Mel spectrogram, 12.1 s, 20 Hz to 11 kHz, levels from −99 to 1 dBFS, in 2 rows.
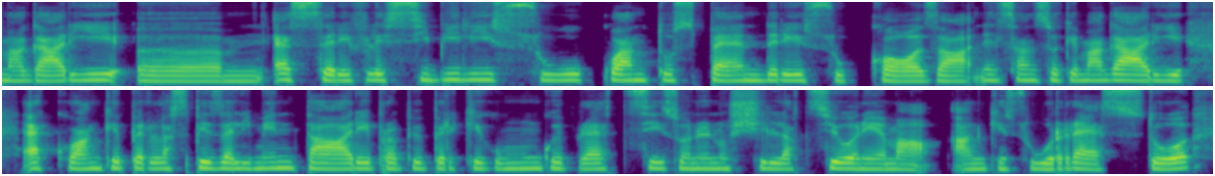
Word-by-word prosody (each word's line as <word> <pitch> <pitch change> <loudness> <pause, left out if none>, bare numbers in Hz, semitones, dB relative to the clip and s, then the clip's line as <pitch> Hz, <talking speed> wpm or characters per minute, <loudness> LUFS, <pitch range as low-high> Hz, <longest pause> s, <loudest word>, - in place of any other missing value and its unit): magari, 180 +2 +1
uhm, 165 -1 -2
essere 200 -2 +2
flessibili 200 +1 -2
su 195 -1 0
quanto 195 -1 +2
spendere 185 0 0
e - - -2
su 175 -1 -4
cosa. 170 -1 +3
Nel 190 - -6
senso 190 +1 -3
che, 195 - -4
magari, 185 -1 +4 0.2
ecco, 185 0 +3
anche 185 +3 +1
per 190 -2 -1
la 185 - -1
spesa 190 +1 0
alimentare 185 -1 +2
proprio 185 +1 -4
perché, 185 +1 -5
comunque, 185 +1 -4
i - - -18
prezzi 175 +2 -3
sono 185 -1 -3
in 180 - -3
oscillazione, 180 -1 0
ma 165 -2 0
anche 170 +2 -2
sul 170 +1 -3
resto, 180 +1 +2
185 Hz, 160 wpm, -23 LUFS, 175-190 Hz, 0.2 s, magari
